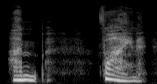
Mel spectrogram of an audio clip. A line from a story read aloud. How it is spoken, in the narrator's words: she gasped, finally able to breathe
